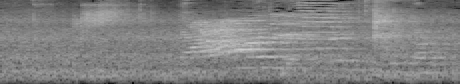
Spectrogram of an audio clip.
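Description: A child's voice calling out briefly about a second in, over a faint steady room background.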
